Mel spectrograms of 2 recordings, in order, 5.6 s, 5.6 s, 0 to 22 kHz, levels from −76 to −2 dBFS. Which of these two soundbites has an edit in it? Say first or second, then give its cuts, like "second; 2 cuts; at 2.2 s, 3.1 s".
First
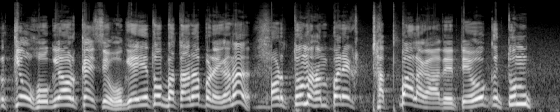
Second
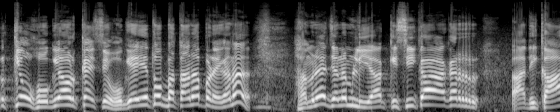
first; 1 cut; at 2.7 s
